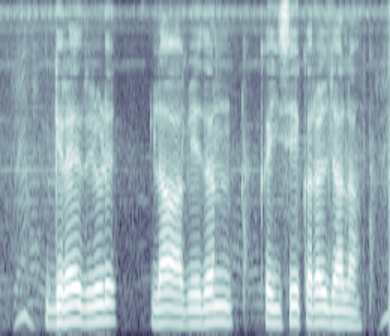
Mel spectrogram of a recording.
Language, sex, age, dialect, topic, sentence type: Bhojpuri, male, 18-24, Northern, banking, question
